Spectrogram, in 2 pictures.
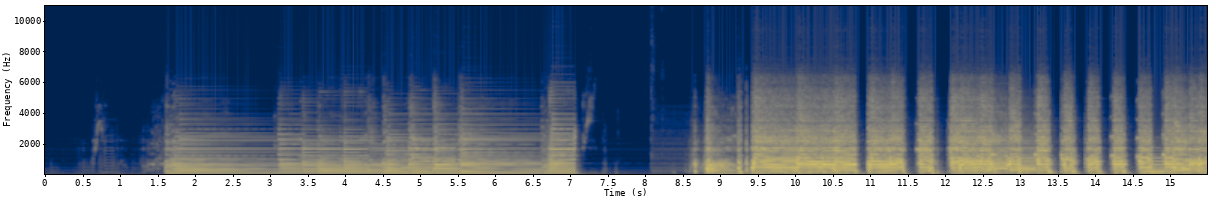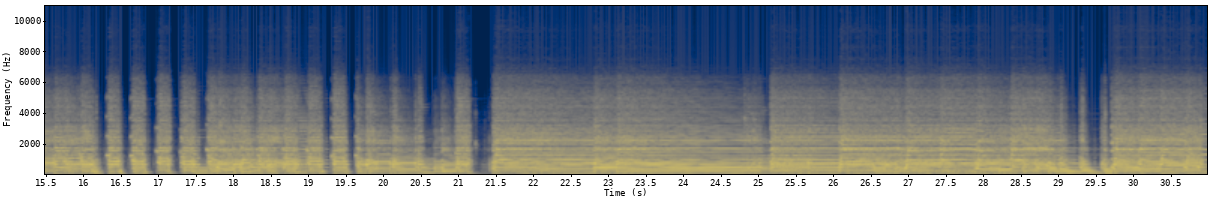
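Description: Electric guitar through an Ulbrick 12AXE overdrive pedal with every control at twelve o'clock. About two seconds in, a full chord is strummed and left to ring. After a short pause, steady rhythmic chord strumming follows, broken by many quick stops.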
